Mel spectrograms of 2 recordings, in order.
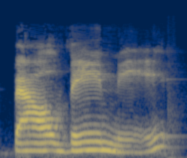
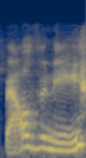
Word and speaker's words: Balvenie: So I did an Instagram story and I said, oh, thank you so much, Balvenie, for, you know, these samples. And by the way, it is spelled like the way it looks.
